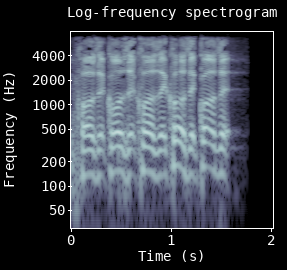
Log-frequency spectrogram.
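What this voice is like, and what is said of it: Shouting urgently. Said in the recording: “I'm shouting,”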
